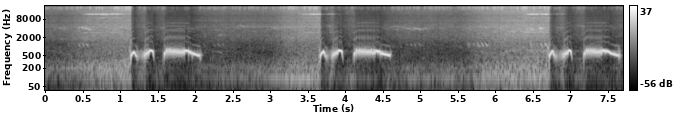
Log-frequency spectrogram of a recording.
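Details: Trapping-lure recording of a spotted dove: three phrases about three seconds apart, each two brief rising coos followed by a longer, slightly wavering falling coo, over faint background hiss.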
